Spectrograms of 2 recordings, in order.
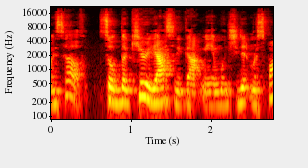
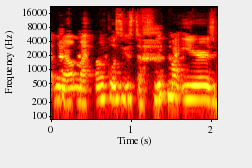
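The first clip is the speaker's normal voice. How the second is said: usual speaking voice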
